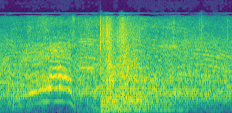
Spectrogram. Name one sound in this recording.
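A heavy body slams against metal steps with a loud bang.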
